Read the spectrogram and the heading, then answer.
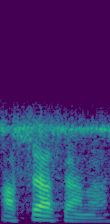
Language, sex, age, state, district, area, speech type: Assamese, male, 60+, Assam, Golaghat, rural, conversation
